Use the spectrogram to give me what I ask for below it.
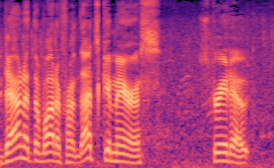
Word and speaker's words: Guimaras: That's Guimaras, straight out. Guimaras, you gotta say it right.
